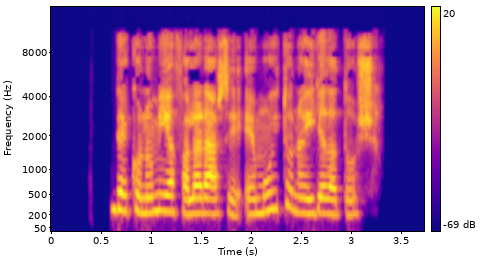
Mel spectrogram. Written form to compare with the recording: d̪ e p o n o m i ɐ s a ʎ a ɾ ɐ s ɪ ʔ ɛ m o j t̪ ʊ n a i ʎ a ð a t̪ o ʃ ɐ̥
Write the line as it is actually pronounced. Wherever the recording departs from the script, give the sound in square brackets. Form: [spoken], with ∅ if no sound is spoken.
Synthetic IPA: d̪ e [k] o n o m i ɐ [f] a [l] a ɾ [a] s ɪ ʔ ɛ m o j t̪ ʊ n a i ʎ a ð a t̪ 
